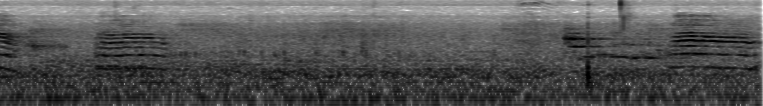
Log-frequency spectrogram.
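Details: Pet cat in a city meowing several times: a faint short call, then a clear drawn-out meow, a pause, and two more meows in quick succession, set against steady low background noise and a brief tap.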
